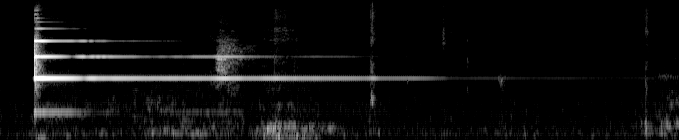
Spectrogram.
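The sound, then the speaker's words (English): A single meditation bell is struck once at the start of a meditation practice, ringing out clearly with a bright metallic tone that sustains and slowly fades over several seconds. “But we'll begin the practice just simply with the sound of the bell.”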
